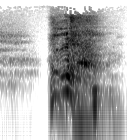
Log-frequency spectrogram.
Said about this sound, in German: Hatschi.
